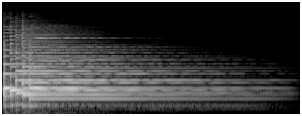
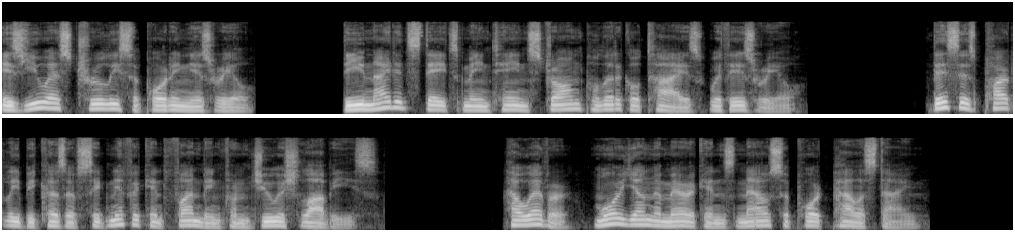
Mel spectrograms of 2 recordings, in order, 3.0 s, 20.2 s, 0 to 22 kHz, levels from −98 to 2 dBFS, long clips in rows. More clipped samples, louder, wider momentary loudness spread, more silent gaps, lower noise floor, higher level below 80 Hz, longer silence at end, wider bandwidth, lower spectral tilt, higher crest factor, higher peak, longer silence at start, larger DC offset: neither; about the same, -23 LUFS vs -23 LUFS; first, 24 LU vs 9 LU; second, none vs 2.53-3.41 s, 8.20-9.11 s, 14.08-15.01 s; second, -59 dBFS vs under -90 dBFS; second, -78 dBFS vs -54 dBFS; second, 0.8 s vs 0.95 s; about the same, 11.5 kHz vs 12 kHz; second, -0.5 dB/octave vs -5 dB/octave; about the same, 18 dB vs 16 dB; about the same, -6 dBFS vs -6 dBFS; about the same, 0 s vs 0 s; neither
